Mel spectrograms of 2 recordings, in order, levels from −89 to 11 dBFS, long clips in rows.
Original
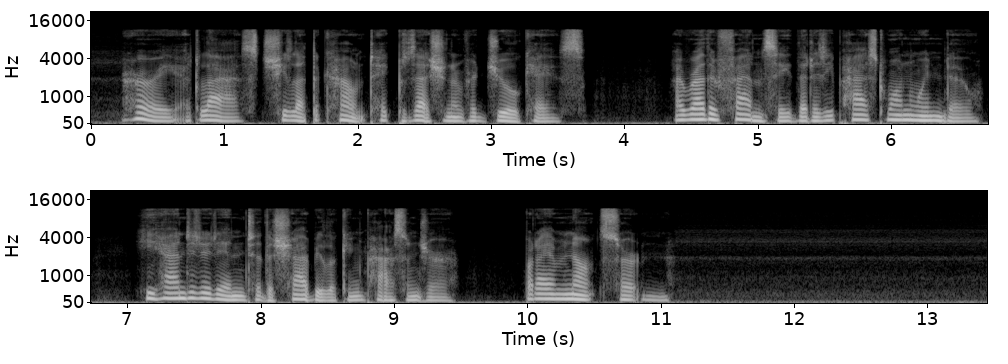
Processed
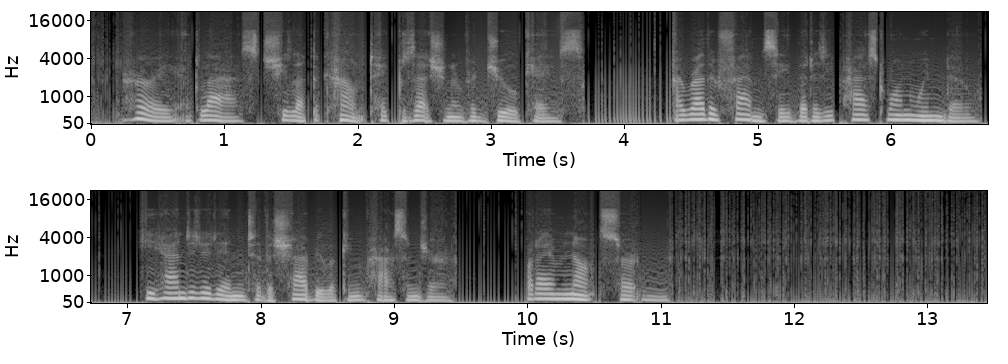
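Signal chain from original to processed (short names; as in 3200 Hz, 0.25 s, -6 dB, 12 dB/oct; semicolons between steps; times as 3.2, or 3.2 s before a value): zero-crossing step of -25 dBFS; 1.82–4.4 three-band squash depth 70%; gain -1 dB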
